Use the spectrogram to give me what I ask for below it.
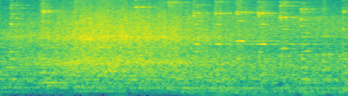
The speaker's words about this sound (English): It's another lovely shot of the two models trying to overtake each other. There's a long bend just ahead. I'm going to try and take them there.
